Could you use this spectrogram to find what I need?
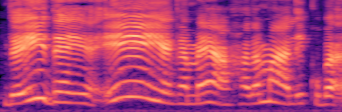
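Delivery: loud fed-up complaint; exasperated outcry. Real, not acted. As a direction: throw your hands up at them. (صرخة ضيق)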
